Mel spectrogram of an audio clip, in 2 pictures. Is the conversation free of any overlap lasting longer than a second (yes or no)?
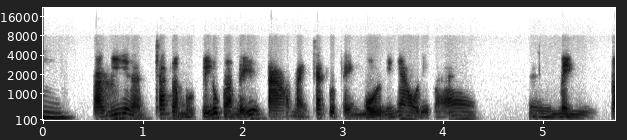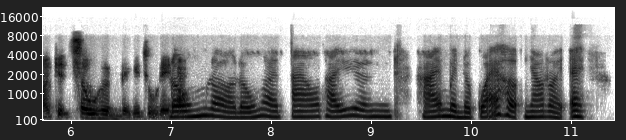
yes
